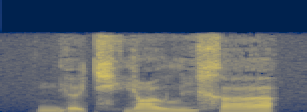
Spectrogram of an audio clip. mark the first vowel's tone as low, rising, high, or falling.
low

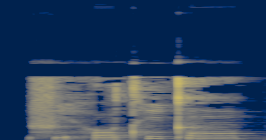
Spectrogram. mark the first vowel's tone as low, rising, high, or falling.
low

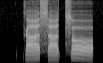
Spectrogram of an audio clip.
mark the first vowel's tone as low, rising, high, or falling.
rising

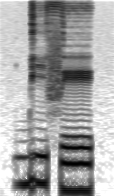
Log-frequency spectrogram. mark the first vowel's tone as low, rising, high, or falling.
high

